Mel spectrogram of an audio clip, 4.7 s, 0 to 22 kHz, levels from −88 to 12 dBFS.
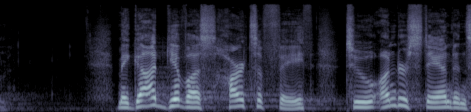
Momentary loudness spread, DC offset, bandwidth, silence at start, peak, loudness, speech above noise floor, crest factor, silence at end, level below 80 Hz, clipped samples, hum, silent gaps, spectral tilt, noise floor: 10 LU; under 0.1%; 18 kHz; 1.2 s; -6 dBFS; -24 LUFS; 46 dB; 18 dB; 0 s; -76 dBFS; under 0.1%; none; none; -4.5 dB/octave; -70 dBFS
